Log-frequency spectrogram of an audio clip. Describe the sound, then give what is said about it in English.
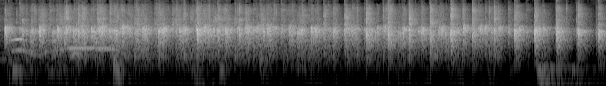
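An audience at an evening reading applauds to welcome the next reader, many hands clapping continuously for about nine seconds, dense and bright, with a brief low hum of voices murmuring underneath near the start and end. “Give it up for Mark.”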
